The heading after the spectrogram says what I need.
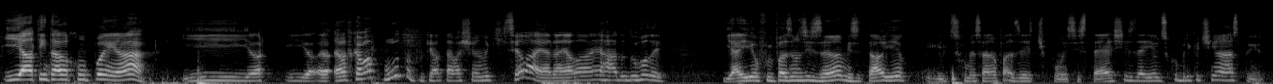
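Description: A young Brazilian man, a guest musician, telling animated stories in casual podcast chat and acting out the dialogue. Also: high voice, quick pace, a little hiss or hum.

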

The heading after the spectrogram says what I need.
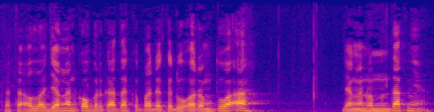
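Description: A man preaching a sermon, slowly chanting Arabic verses and then explaining them in a loose, everyday way with fillers. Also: medium pitch, steady tone, a little mellow. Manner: loose speech with fillers and colloquial asides. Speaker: Islamic preacher. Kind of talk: sermon with Quranic recitation.

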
